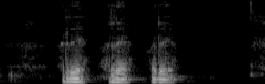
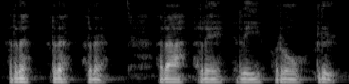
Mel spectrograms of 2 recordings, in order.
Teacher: It is basically a soft rolled R sound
